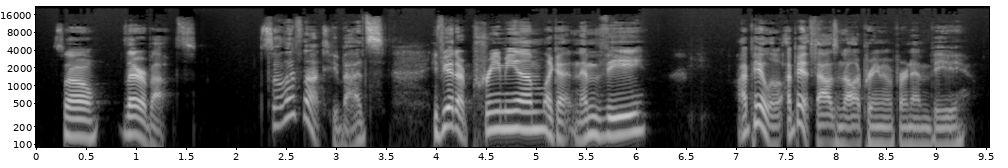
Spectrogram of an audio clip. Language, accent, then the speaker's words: English; United States; I'm an American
